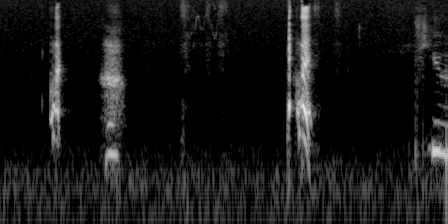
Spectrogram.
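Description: Several short, sharp voiced hiccups spaced about a second apart in a quiet room; repeated hiccups.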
